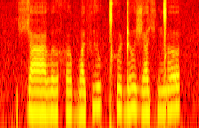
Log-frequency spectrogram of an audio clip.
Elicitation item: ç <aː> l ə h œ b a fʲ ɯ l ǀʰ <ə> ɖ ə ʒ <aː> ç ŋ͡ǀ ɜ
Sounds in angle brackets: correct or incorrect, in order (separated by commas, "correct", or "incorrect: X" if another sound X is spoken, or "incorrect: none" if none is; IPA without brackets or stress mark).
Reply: correct, incorrect: ɯ, incorrect: a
